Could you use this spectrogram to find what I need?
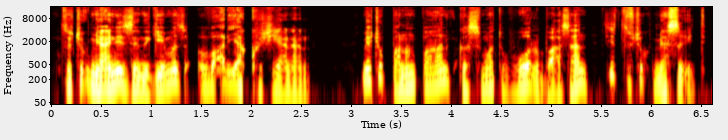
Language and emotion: Kashmiri, happy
